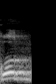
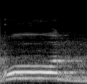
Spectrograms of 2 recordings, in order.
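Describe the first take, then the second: First: The d sound is said once, not doubled. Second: The d sound is doubled and held longer. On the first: The speaker calls it wrong. "এই জন্যে গদ্য না" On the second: The speaker calls it right. "মানে দটা দুইবার হয়েছে"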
